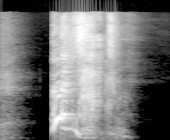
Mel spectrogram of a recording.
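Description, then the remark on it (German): A single loud sneeze with a sharp intake leading into an explosive burst, then quiet. “Na, Gesundheit.”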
